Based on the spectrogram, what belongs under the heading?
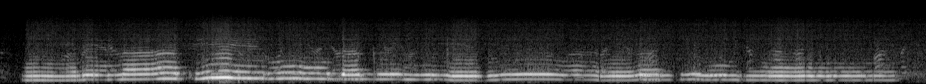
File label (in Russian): Речевой портрет, мезень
